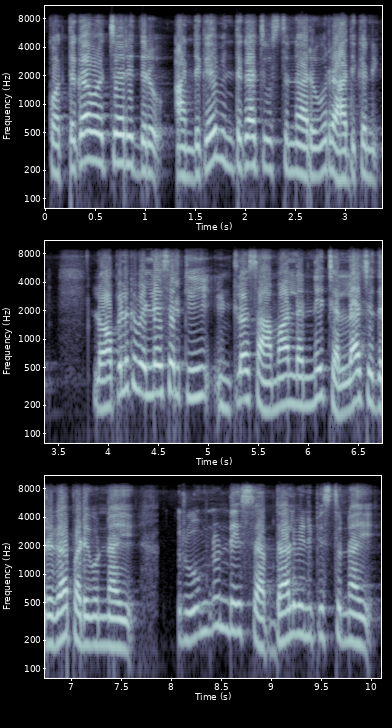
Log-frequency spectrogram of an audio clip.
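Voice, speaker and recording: A woman's voice: mid-range voice, a little fast, darkish tone. Telugu woman reading an audio story. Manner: voices each character lightly in quoted lines. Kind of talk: scripted audio story narration.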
